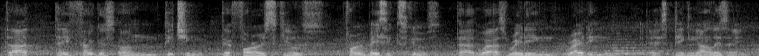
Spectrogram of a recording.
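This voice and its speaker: A man's voice: medium pitch, fairly even intonation, unhurried, hardly any pauses. A young man of eighteen talks in a medium voice for a class presentation. He stumbles and restarts, with "uh" fillers along the way. Noise runs behind him throughout. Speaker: English pedagogy student.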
